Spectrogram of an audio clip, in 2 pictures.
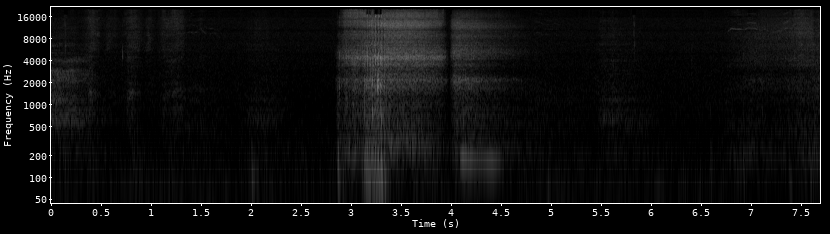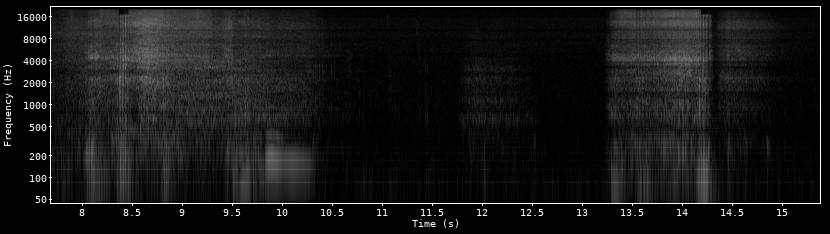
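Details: Adult woman having her second recorded grand mal seizure two weeks after the first, filmed by her husband: loud, irregular snorting and gurgling breaths in bursts separated by quiet pauses, stertorous breathing during a generalized tonic-clonic seizure.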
